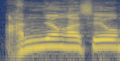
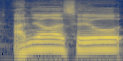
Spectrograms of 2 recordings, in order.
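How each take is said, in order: First: The voice rises at the end, as a question. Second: The voice falls at the end, as a blessing.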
